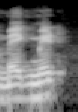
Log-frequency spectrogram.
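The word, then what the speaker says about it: MagMate: India इनके साथ या एमएजी एमईटी इलेक्ट्रिकल इंडिया भी बोल सकते हो मैं इसको मैगmate इलेक्ट्रिकल इंडिया ऐसे यहां पर प्रोनाउंस करने वाला हूं तो इसके साथ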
